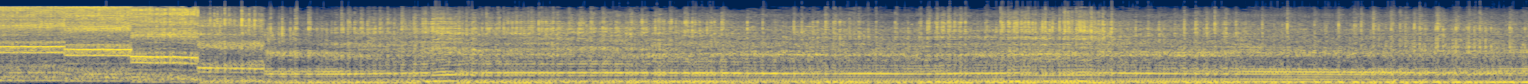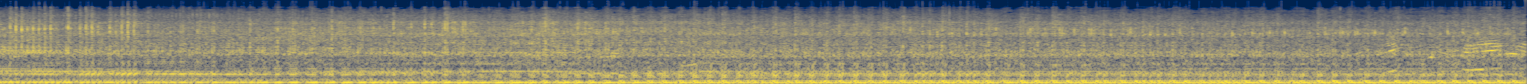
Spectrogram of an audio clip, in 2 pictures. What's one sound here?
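A snowmobile engine idles and revs nearby.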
